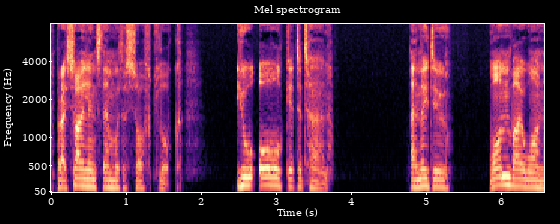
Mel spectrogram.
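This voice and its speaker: A man's voice: medium pitch, no room sound, studio quality. Man narrating a cozy audiobook. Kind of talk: first-person audiobook narration.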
